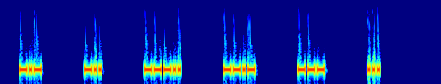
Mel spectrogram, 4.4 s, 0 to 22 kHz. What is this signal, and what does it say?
Morse code, heard as a keyed tone, about 52 wpm, spaced as for 17 wpm, 700 Hz. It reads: KD8QOS
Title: USA Call Signs - 6 Characters - 6x Character Spacing - 50wpm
